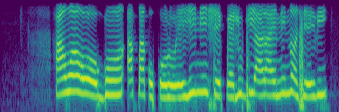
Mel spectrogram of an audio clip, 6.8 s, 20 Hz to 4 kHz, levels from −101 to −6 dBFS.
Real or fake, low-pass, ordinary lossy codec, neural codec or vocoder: fake; 3.6 kHz; none; vocoder, 44.1 kHz, 80 mel bands, Vocos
